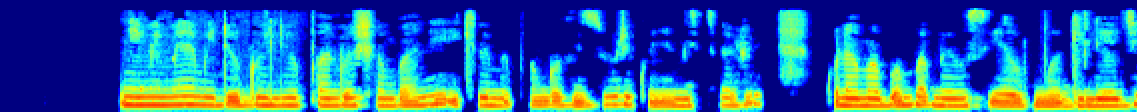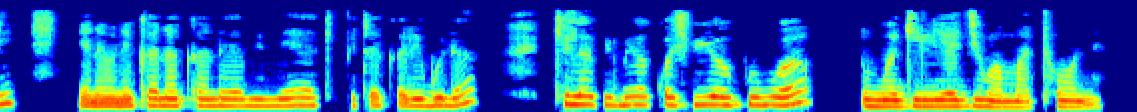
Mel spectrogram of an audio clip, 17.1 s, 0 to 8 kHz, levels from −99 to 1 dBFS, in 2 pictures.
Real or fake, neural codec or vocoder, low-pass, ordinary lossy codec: real; none; 7.2 kHz; MP3, 24 kbps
